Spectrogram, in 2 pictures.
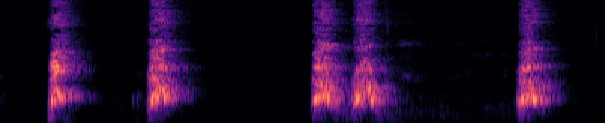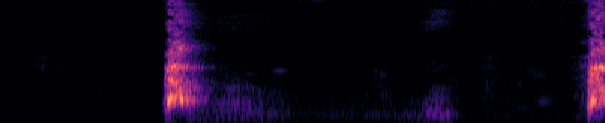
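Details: Barking at a person by a dog, Shiba Inu and Yorkshire Terrier tagged: a run of short sharp barks, some paired, followed by a drawn-out bark trailing into a low grumble, then a soft whine and a final bark.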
